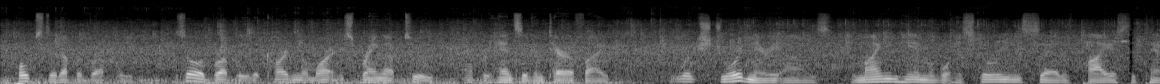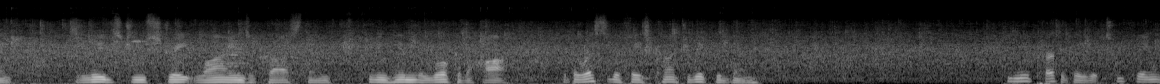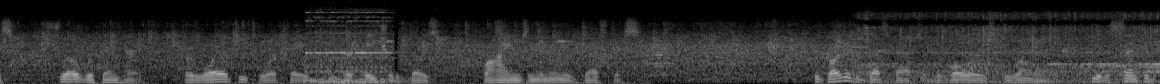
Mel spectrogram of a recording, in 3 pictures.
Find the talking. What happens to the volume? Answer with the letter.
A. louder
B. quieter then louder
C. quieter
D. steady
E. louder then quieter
C.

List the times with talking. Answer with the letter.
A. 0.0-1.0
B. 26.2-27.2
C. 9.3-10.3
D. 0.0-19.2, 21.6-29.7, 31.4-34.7
D.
